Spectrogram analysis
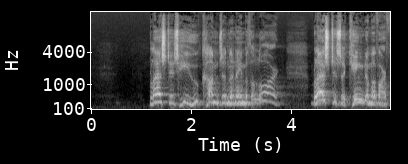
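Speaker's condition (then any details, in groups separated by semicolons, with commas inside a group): Hoarseness after vocal cord surgery; earlier doctor attributed voice problem to aging, sought second opinion; hard for listeners to hear, not smooth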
